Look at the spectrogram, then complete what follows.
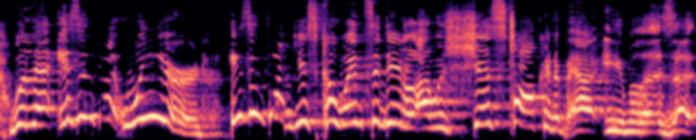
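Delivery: motherly voice, way up high. Retelling what mother said at the table: imitating mother's voice. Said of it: "She's talking like this".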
